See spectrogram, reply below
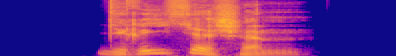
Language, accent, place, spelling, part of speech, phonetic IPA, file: German, Germany, Berlin, griechischem, adjective, [ˈɡʁiːçɪʃm̩], De-griechischem.ogg
- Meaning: strong dative masculine/neuter singular of griechisch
